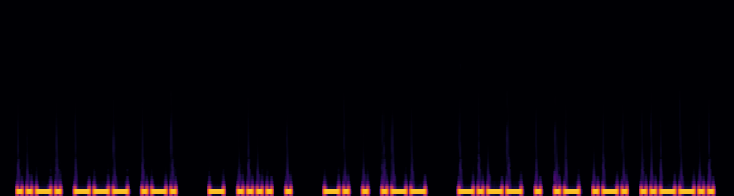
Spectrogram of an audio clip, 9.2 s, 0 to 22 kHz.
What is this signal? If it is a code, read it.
Morse code, heard as a keyed tone, about 20 wpm, 700 Hz. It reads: FOR THE NEW YEAR?
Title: Sentences from Top 1000 Words - Review Part 5 - 20wpm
